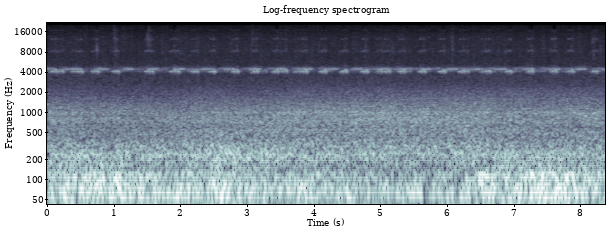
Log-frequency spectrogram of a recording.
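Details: Night-time crickets keep up a shrill, evenly pulsed chirp, roughly three to four bursts each second, throughout the recording, set against a steady deep hum.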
